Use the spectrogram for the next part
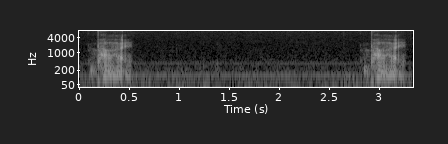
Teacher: You can see the same silence where the lips are closed and the same big waveform for the vowel I, but before the vowel, there's this noisy burst of turbulence. That's the aspiration on the P.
